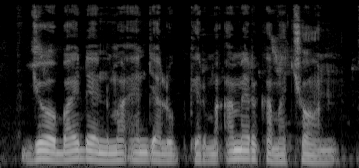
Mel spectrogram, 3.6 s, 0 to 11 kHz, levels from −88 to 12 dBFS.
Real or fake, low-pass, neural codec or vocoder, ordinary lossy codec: real; 9.9 kHz; none; none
